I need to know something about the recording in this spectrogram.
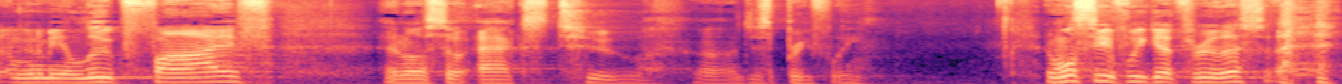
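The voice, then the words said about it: Weak, fading voice. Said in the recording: “my voice is fading fast. I seem to have acquired a cold”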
